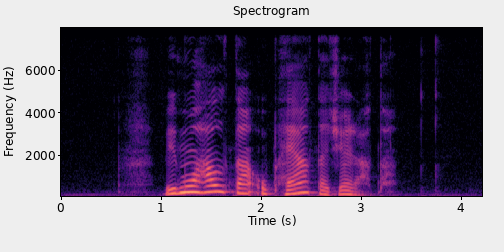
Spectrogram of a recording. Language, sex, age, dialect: Faroese, female, 15-35, Norðuroyggjar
